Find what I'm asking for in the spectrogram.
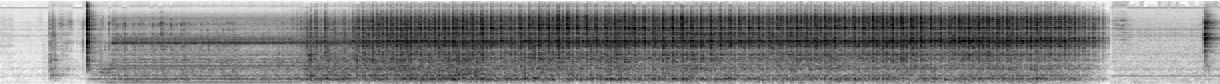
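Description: A power drill boring holes into a wooden dowel-making jig, one continuous high whining run of roughly ten seconds that starts and stops abruptly, with a short click before it. The sound is close and steady and stands alone.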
